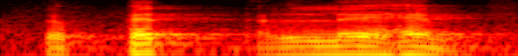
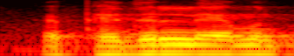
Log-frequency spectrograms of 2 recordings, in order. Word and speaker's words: 벳레헴: 벳레헴. 발음이 뭐하니까 베들레헴 이렇게 읽는데, 벳레헴, 레헴이 떡이에요. 베들레헴은 떡집이라는 뜻이고, 구약에 가보면 베델이라는 지역 있죠.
